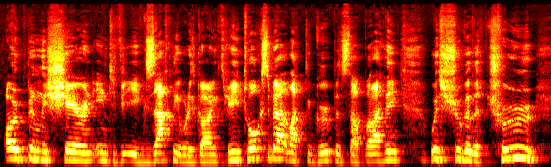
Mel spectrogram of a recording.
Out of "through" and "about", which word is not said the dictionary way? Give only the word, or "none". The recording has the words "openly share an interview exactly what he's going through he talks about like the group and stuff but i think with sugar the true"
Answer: none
